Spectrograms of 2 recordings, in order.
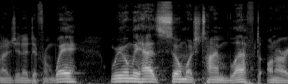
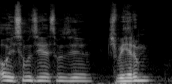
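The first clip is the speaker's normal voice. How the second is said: mock panicked voice, higher pitch; 7 semitones higher than usual. Retelling how Ian reacted when someone showed up: imitating Ian panicking. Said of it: "Ian's panicking. He's a little panicked".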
